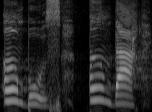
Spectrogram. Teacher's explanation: Então, nós temos aqui, por exemplo, na palavra ambos, nós não temos o som do M. O M está aqui só para tornar o A nasal. Então, essa vogal ela vai ser nasalizada. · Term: vogal nasal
